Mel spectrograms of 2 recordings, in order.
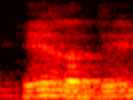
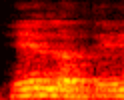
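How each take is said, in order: Both takes have the same delivery.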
